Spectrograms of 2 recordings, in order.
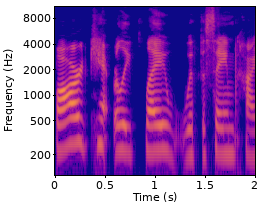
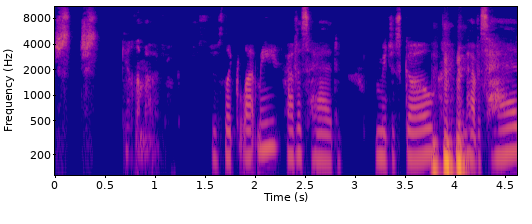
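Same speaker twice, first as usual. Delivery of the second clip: put-on whispering voice, quieter; 2 semitones lower, 6 dB quieter than usual. Retelling how the talking axe Steve urged Cal to kill: whispering as Steve the axe. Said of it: "Steve's whispering in Cal's ear going".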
